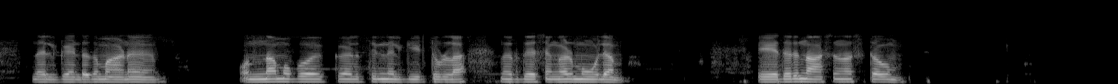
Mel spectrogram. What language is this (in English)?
Malayalam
